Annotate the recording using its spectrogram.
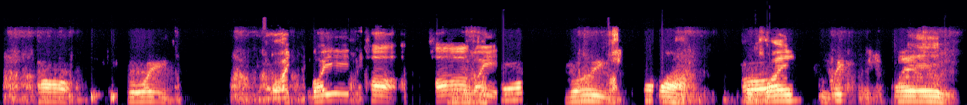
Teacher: হলকের শেষ হইতে উচ্চারিত হয় গইন খ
